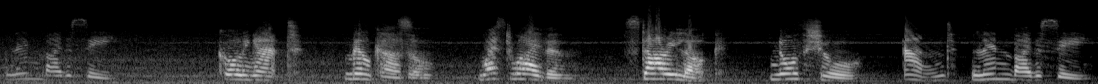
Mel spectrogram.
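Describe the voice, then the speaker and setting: Woman, train station announcement, automated platform style, slow measured delivery, mid pitch. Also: animated, fairly bright tone, poor audio.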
